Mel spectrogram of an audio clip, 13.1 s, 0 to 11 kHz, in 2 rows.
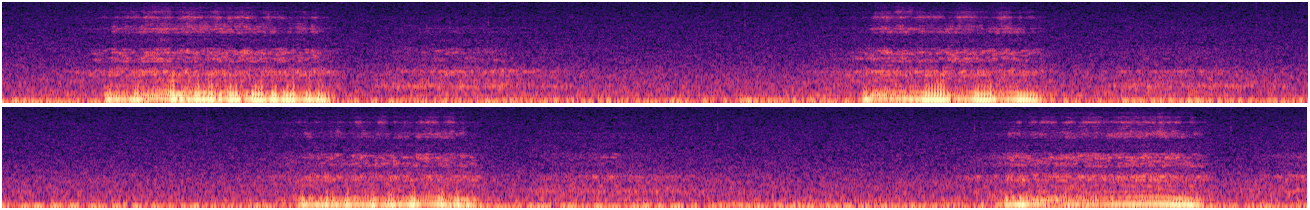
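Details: Snoring during sleep: deep, rumbling snores recurring about every 4 seconds, roughly 16 breaths a minute, with quiet exhalations between.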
